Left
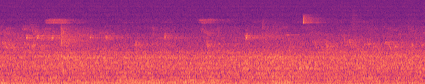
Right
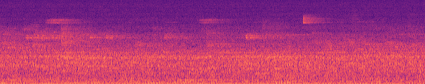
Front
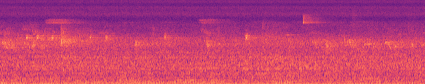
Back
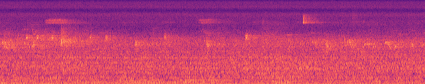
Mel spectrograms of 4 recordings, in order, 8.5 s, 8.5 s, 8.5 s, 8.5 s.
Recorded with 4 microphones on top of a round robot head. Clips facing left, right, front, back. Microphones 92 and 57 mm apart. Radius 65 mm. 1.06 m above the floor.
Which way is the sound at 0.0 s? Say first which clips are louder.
Left 3 dB, even; 100° left.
